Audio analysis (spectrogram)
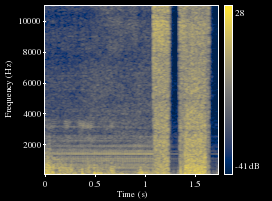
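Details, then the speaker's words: VIAIR onboard air compressor: steady motor hum with low throb and rushing air, cutting in at 160 and off around 200 psi, a small leak at the air chuck fitting; normal operation. "but there it kicks back on. It kicks on at 160, shuts off at like 200."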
